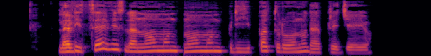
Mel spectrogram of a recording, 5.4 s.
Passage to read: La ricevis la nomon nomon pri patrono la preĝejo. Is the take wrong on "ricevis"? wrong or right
right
